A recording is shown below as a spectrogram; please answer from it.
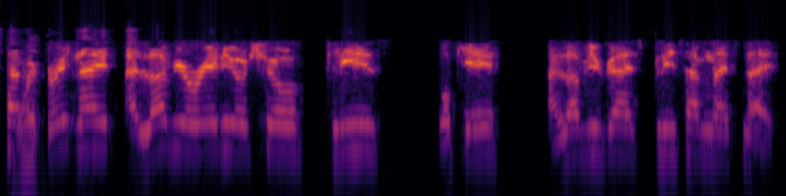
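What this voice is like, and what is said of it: Canadian accent from Winnipeg. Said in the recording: “Where was he? Winnipeg. ... Winnipeg, Canada. ... Oh my god, I love this accent.”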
